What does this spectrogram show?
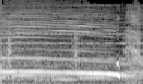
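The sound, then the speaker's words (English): A single long, mournful howl, imitated by a human voice, holds a steady pitch for well over a second before sliding downward and trailing off, fairly loud. “But whenever he felt lonely, he would go back to the valley and he would howl.”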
